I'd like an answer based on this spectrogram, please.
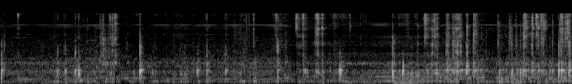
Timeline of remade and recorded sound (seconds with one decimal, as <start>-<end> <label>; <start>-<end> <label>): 0.0-2.9 recorded; 2.9-4.4 remade; 4.4-5.7 recorded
